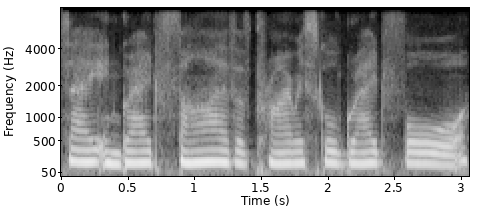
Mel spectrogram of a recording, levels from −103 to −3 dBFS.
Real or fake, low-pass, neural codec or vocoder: real; 7.2 kHz; none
